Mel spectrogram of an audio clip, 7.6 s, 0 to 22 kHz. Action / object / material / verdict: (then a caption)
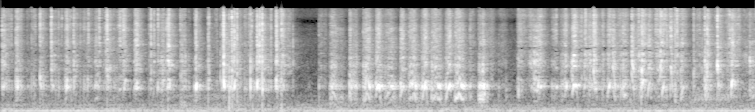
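scrape / plastic game controller / plastic / none. Fingertips and short nails rapidly rub and scratch the textured grip and shoulder area of a hollow black plastic game controller turned on its side. The result is a dense stream of dry, scratchy strokes with a hollow plastic resonance around 930 Hz and a bright, hissy edge, broken by two brief near-silent pauses around the third and fifth seconds.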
